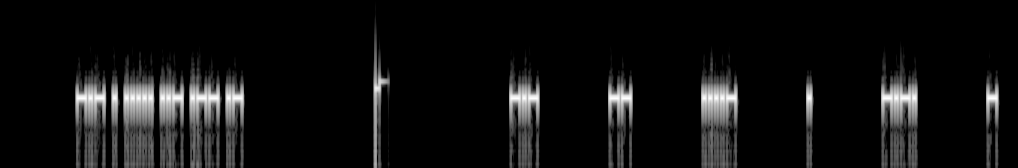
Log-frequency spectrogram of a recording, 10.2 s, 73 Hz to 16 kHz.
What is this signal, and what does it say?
Morse code, heard as a keyed tone, about 40 wpm, spaced as for 17 wpm, 700 Hz. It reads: KE5UWA KM4ECT
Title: USA Call Signs - 6 Characters - 8x Character Spacing - 40wpm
